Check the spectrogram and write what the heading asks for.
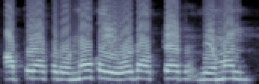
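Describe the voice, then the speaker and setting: A woman narrating a story in a steady, even reading manner. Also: fairly high pitch, fast talker, smooth, no echo, low-quality recording. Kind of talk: scripted narration.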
